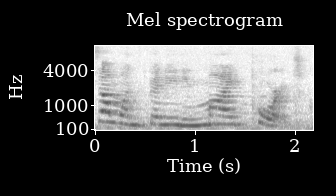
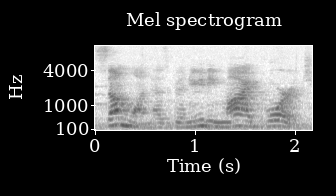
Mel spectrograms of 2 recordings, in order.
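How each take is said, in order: First: It is said in a small, high voice. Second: It is said in a big, deep voice. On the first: A small baby character is speaking. "in a small voice" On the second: A large father character is speaking. "in a great big father bear voice"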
